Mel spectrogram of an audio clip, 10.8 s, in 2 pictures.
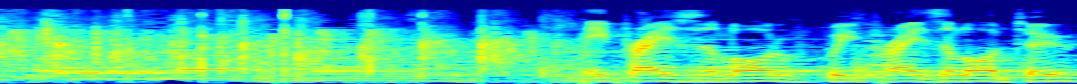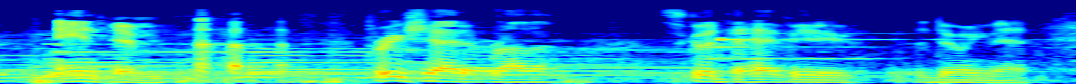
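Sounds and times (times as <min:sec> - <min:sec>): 
church congregation clapping for a saxophone player: 0:00.0 - 0:03.6
speech: 0:03.0 - 0:10.7
sustained tonal background: 0:05.2 - 0:10.4.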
